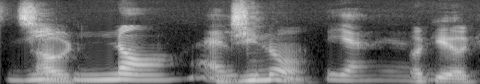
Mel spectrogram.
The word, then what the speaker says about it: Jina Alchemy: First of all, it's not pronounced Jina Alchemy. It's Jino Alchemy.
